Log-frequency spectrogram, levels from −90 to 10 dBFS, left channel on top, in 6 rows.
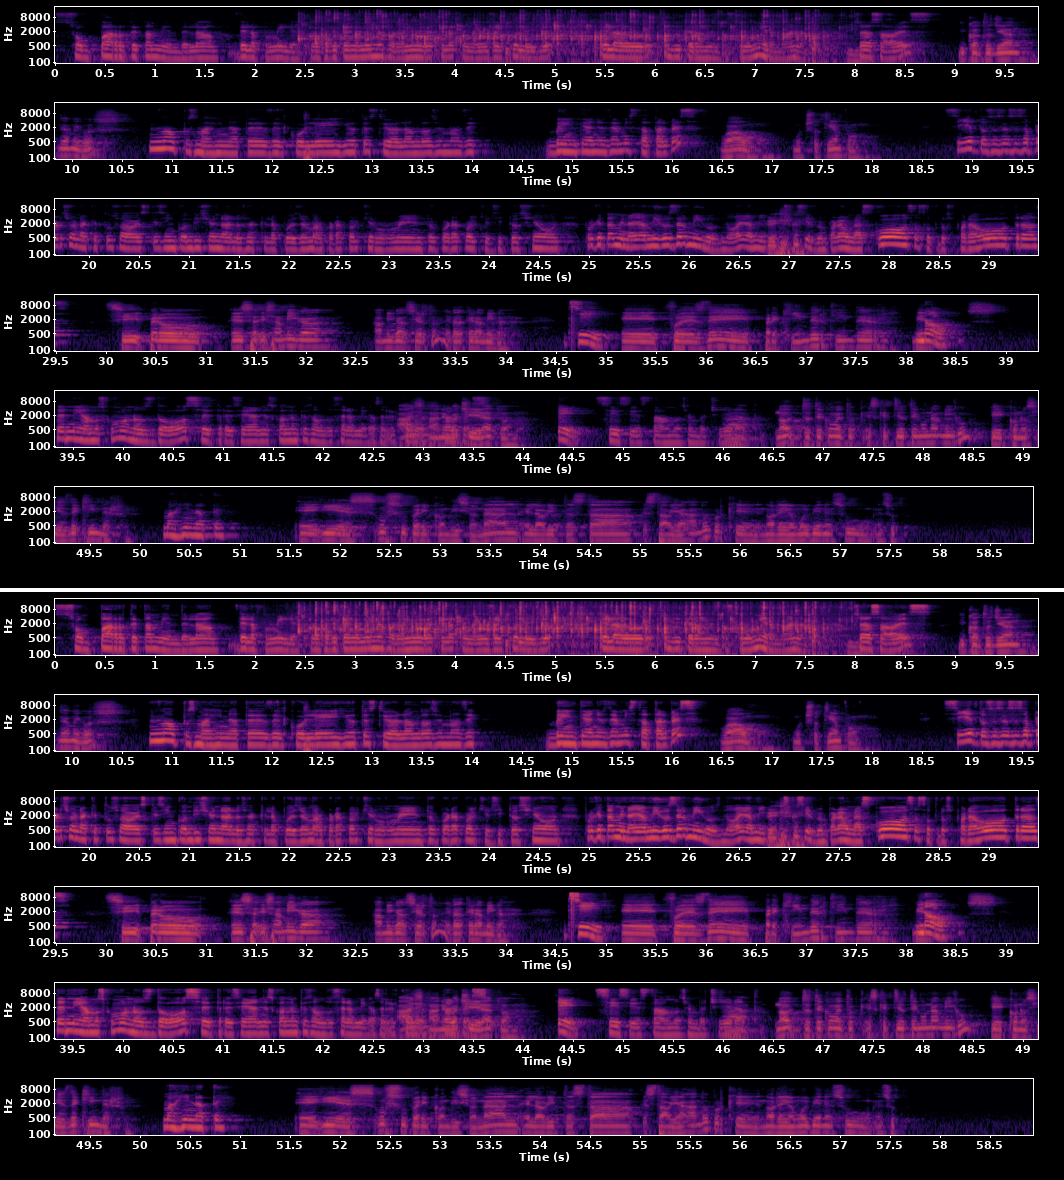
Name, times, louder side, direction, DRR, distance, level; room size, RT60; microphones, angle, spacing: voice 1, 0.0-8.7 10.8-14.1 14.7-16.3 18.8-26.9 27.2-29.6 34.6-35.1 38.1-38.4 39.3-43.5 44.4-46.2 50.2-50.9, right 5 dB, 80° right, 1.3 m, -41 dB
sound 1, 2.1-8.1 8.4-8.6, right 8 dB, 55° right, 1.9 m, -40 dB
voice 2, 9.0-10.5 16.5-18.1 26.8-27.2 30.0-32.3 32.7-34.5 35.2-38.2 38.6-38.9 42.7-44.1 46.0-46.3 46.5-49.9 51.5-57.6, right 2 dB, 20° right, 1.6 m, -45 dB
26.0 x 22.0 x 6.0 m
head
